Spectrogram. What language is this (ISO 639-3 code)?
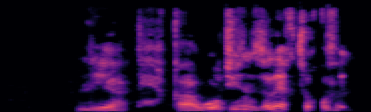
kab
